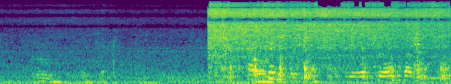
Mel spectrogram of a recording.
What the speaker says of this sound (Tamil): ஒரு கை வெங்காயம் ஃபர்ஸ்ட் வதக்கணும்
